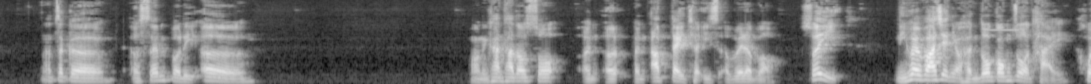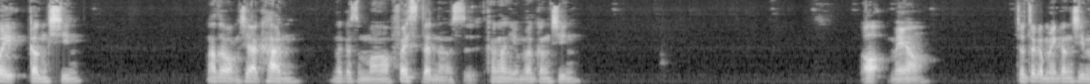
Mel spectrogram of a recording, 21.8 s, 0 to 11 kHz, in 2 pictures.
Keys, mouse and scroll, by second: 0.2 click, 8.3 click, 13.1 scroll down 1, 13.6-14.0 scroll down 1, 14.2 scroll down 2, 15.6 click, 21.5-21.8 scroll down 2.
